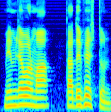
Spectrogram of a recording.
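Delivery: normal talking voice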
